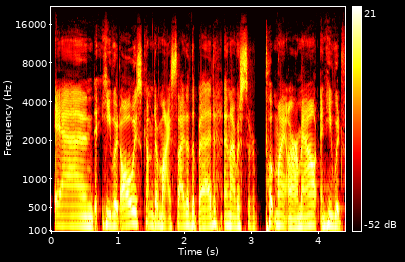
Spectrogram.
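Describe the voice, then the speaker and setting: Soft-spoken woman telling a family story. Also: fairly low pitch, little pitch movement, no room sound, studio quality. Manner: reflective, halting, many fillers. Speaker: podcast guest. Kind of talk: personal storytelling in an interview.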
